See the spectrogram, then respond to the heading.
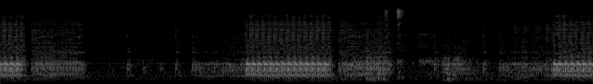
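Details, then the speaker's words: Commodore 1541 disk drive running a looping command: repeated buzzing bursts of rapid head knocking (head banging) against its stop; the drive never settles or starts reading. "i don't want no part of this because it's very constant and but the head banging sounds good"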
